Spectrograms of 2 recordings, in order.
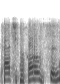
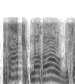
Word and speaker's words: Patrick Mahomes: Do you remember that, Greg, when Kaplan butchered Patrick Mahomes' name? – No, you mean last week? – Yeah. Kaplan called him Pack Mahomes.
